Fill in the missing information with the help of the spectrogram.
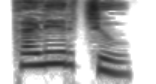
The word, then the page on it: ತಳಿರ್ಚು: taḷircu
